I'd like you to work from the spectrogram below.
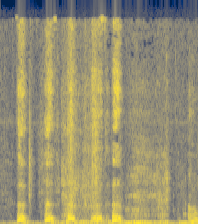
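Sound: dog barking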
